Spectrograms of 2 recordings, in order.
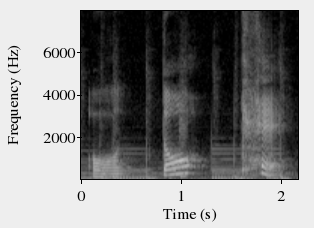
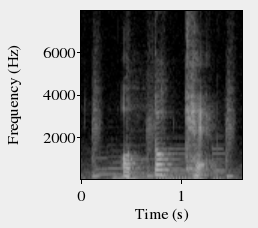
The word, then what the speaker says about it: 어떻게: Here, the Hieut is the 받침, but the pronunciation rule remains the same regardless of the order. So this word would be pronounced as 어떻게, 어떻게.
